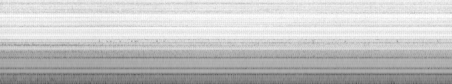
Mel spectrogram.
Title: Hair Clipper Disturbingly Loud Noise Explained.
